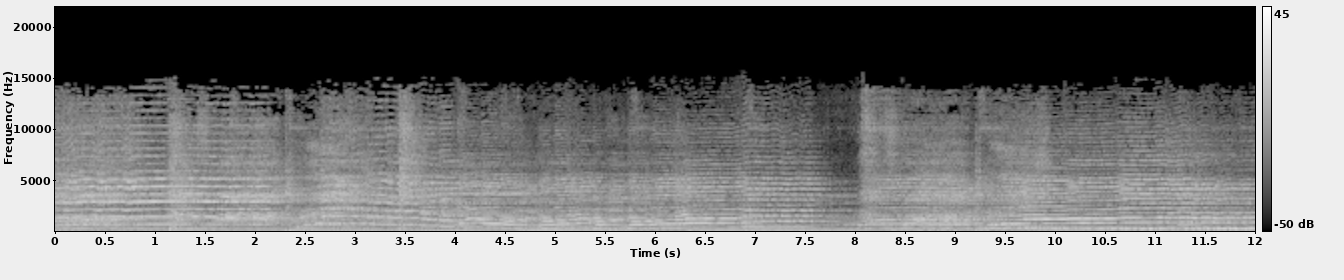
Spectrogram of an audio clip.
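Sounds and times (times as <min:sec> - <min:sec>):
long-held bass notes: 0:00.0 - 0:12.0
solo saxophone melody: 0:00.0 - 0:12.0.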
